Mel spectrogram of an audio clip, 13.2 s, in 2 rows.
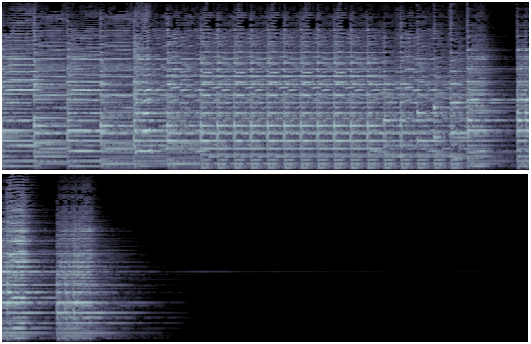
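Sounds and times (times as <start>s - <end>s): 
violin: 0.0s - 8.3s.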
